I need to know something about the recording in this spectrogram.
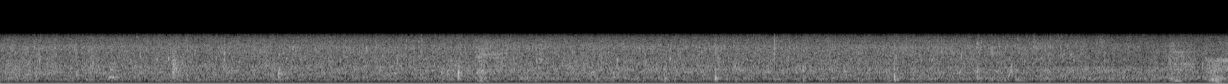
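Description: A creek rushing steadily below the bridge, with a few light knocks from the wooden bridge planks.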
